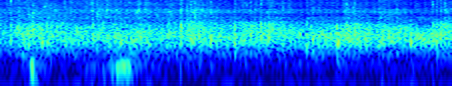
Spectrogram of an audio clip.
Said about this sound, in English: Can somebody clap your hands to God today? You don't need to be like a bunch of church mice. Come on.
